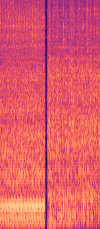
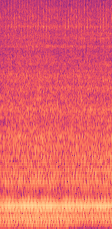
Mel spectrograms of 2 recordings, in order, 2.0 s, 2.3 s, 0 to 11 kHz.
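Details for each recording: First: Sears SS16 twin-cylinder garden tractor after warm-up, idle turned down from higher: low, steady putter with even beats from both cylinders and no misses or knocks; a smooth, healthy low idle. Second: Sears SS16 twin-cylinder garden tractor, winter cold start: loud, steady cold idle with a lumpy, slightly uneven beat about 2.5 pulses a second, smoking and running rich while warming; owner will fix the mixture later.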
